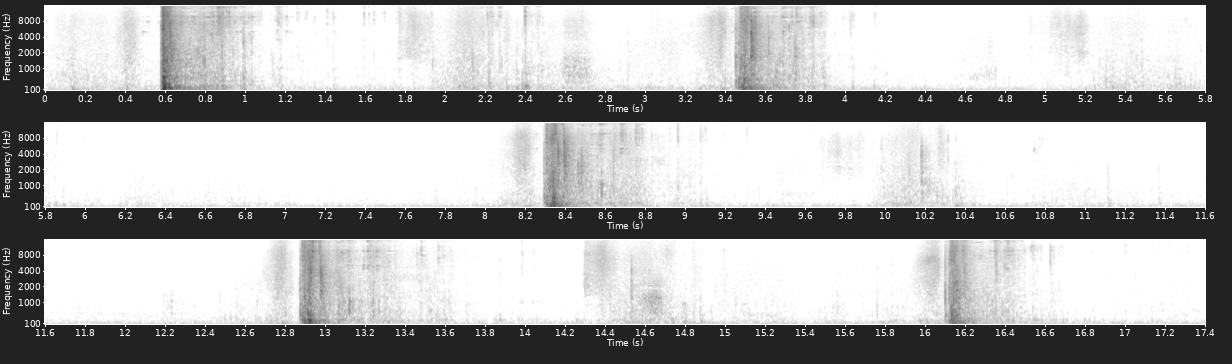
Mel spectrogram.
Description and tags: Backpack Drop
Dropping a backpack onto a chair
